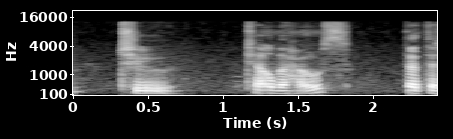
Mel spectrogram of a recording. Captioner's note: speaking french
